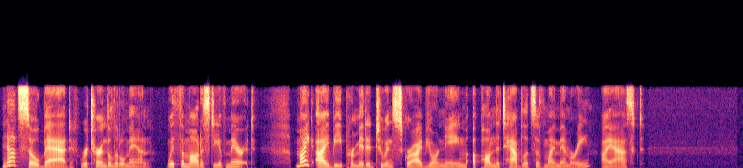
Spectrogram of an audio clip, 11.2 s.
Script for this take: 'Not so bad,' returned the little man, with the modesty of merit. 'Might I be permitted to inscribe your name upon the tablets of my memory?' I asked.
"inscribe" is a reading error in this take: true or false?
false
